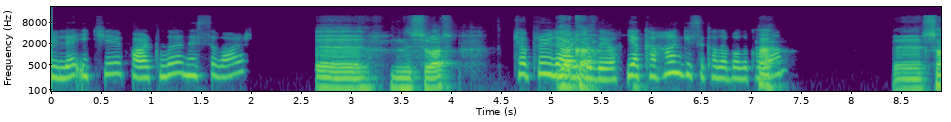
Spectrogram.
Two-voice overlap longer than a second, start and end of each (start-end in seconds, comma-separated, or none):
none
